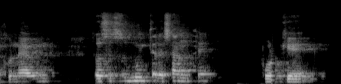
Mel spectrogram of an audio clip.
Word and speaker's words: Cynefin: Se escribe Cynefin, pero los que lo crearon lo pronuncian Cynefin.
